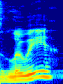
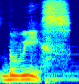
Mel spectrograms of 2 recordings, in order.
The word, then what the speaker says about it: Louis: And then it turns out it's spelt the French way, but it's pronounced the Spanish way. So it's Luis.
